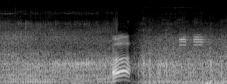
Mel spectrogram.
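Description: Road traffic passing close by: a steady rush of car engines and tyres, with a short 'oh' about a second in.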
